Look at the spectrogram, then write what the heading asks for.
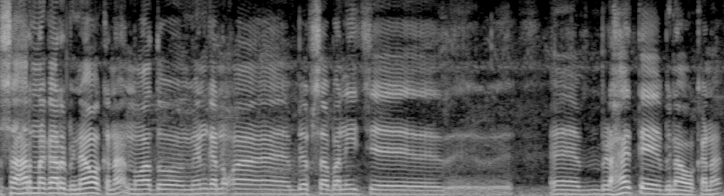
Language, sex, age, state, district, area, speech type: Santali, male, 45-60, West Bengal, Paschim Bardhaman, urban, spontaneous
